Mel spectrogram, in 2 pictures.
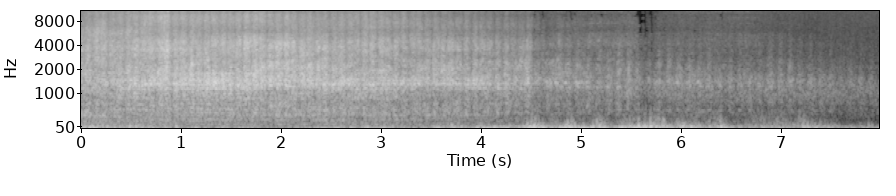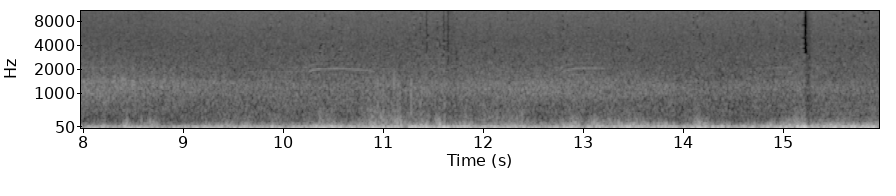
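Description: Strong wind gusts and rumbles outdoors.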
